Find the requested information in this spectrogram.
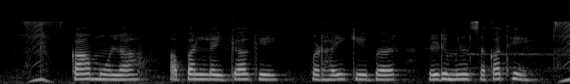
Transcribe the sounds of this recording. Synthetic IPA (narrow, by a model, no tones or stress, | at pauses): kaːmoːla | ɐ̰pənlɐɪkake | pɐɽ̤aːikebɐɾ | ɾɪɽmɪlsəkət̪ɦeː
